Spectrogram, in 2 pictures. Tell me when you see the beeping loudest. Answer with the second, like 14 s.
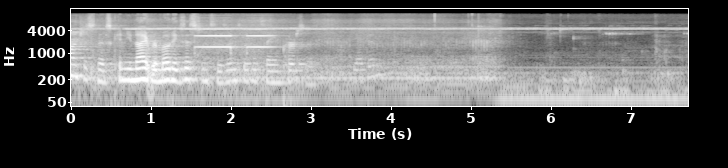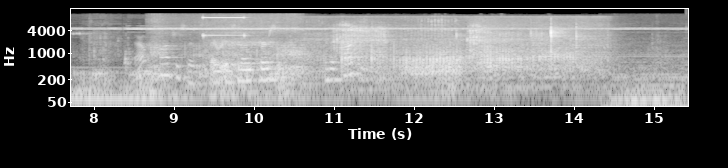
2 s.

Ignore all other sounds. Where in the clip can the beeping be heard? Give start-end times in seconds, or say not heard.
1.6-2.6, 9.3-9.9.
